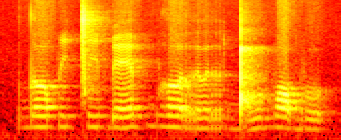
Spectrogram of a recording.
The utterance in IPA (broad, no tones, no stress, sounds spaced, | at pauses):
d ɤ p i ǀ i ɓ e p bʱ ɤ r ɯ r ɡ͡ǃ u b ɔ b u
